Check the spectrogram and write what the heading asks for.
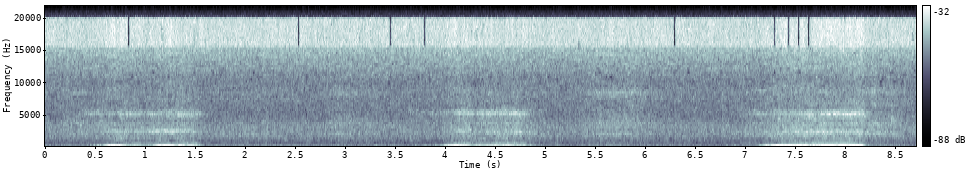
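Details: Low rattling snores on each breath, about three in nine seconds (roughly 18 breaths a minute); snoring.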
